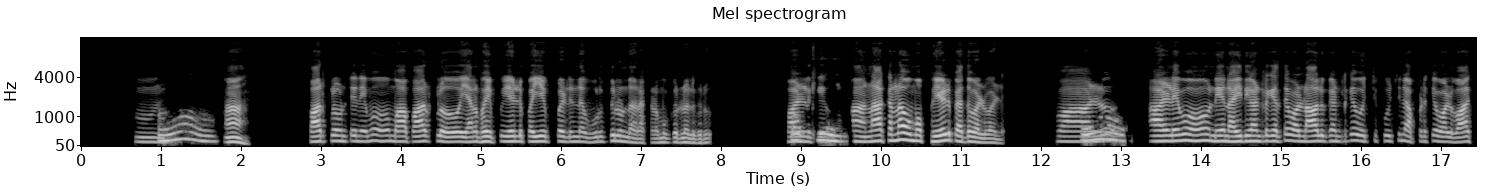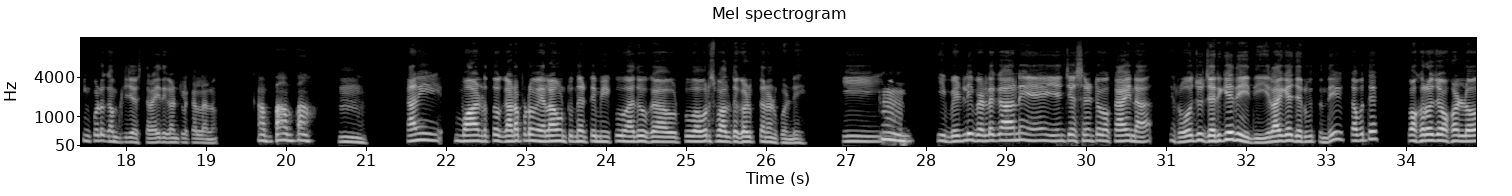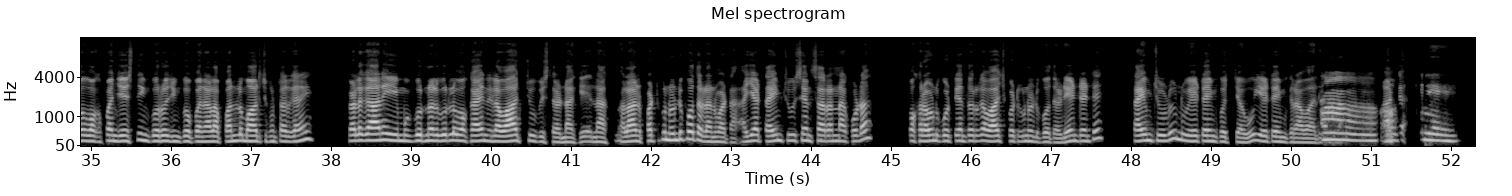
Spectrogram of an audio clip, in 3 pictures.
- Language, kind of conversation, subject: Telugu, podcast, రోజువారీ పనిలో ఆనందం పొందేందుకు మీరు ఏ చిన్న అలవాట్లు ఎంచుకుంటారు?
- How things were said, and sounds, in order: in English: "పార్క్‌లో"; in English: "పార్క్‌లో"; in English: "వాకింగ్"; in English: "కంప్లీట్"; tapping; in English: "టూ అవర్స్"; in English: "వాచ్"; other background noise; in English: "రౌండ్"; in English: "వాచ్"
